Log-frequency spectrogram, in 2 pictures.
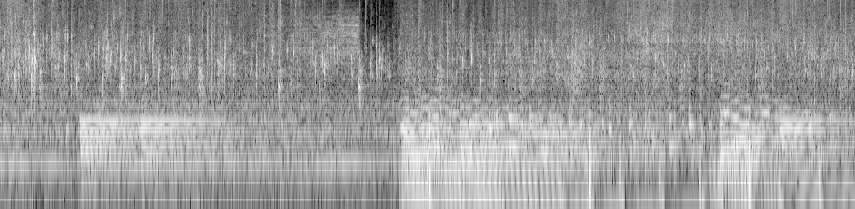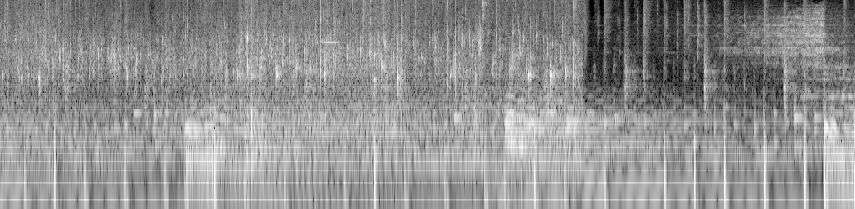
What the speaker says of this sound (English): Just put them in boiling oil and fry both sides.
